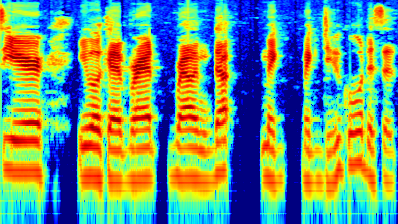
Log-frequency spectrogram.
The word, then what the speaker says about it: McDougald: You look at Bradley McDougald. Is that how you say it? Yeah, McDougald.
